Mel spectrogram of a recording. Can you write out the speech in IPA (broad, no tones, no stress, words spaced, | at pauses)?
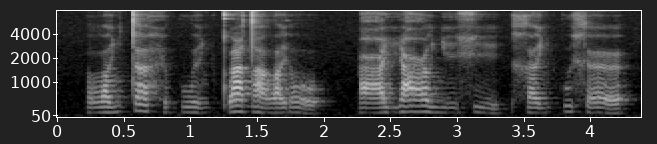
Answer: lˠʏʎtɐhʏkʷwʏʎ kʷʼidˤɐ lˠiɾo | ʕiʕoʎixi | xɐʎkʷixɾœ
